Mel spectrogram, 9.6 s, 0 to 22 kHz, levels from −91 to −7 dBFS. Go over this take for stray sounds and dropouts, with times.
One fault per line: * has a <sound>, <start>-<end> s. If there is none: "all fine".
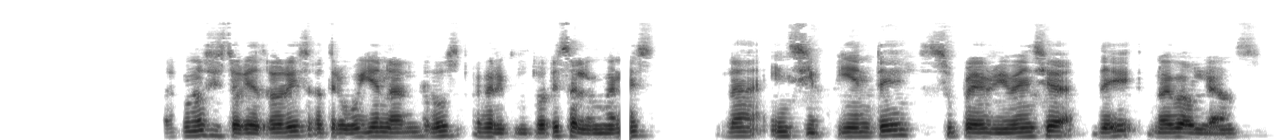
* has a dropout, 4.6-4.7 s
